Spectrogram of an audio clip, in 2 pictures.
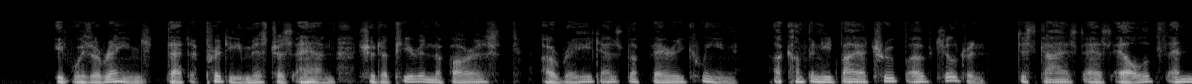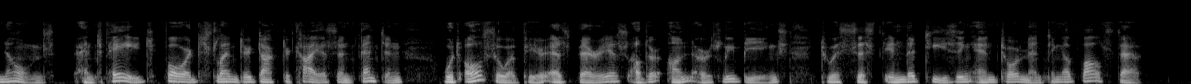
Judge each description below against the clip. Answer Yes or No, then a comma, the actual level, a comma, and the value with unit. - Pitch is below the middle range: Yes, low, 105 Hz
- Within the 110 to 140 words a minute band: Yes, slow, 135 wpm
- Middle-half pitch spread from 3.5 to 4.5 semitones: Yes, average, 4.1 semitones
